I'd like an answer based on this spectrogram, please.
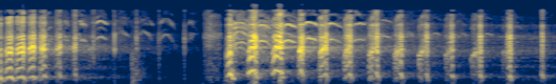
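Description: A person laughing in quick, repeated bursts, in two bouts. The second bout starts about two seconds in and fades away near the end.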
